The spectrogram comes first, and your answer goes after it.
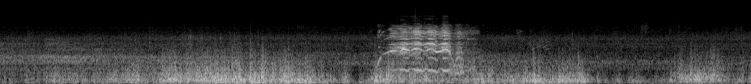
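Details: Icelandic horse mare foal at Geitaskarð, recorded 21 July 2012, gives one loud shrill whinny of about a second, quavering and falling, amid steady low rumbling and shuffling noise.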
